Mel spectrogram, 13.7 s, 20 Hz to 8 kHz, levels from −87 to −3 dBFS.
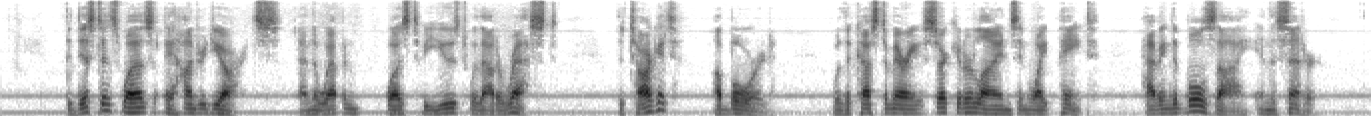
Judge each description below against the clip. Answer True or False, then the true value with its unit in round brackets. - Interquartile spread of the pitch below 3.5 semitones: False (4.5 semitones)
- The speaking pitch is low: True (110 Hz)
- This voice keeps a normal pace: True (155 wpm)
